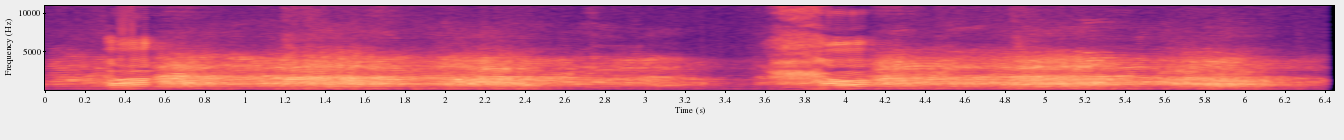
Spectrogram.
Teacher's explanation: حلق سے نکلے، آ موٹا نہیں ہے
